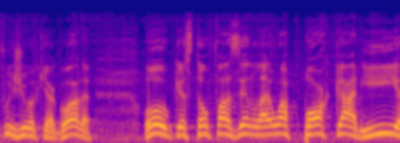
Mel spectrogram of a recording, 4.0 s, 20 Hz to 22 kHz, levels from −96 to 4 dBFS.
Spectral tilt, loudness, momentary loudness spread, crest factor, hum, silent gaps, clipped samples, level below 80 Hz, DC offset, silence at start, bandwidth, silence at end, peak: -7 dB/octave; -20 LUFS; 4 LU; 14 dB; none; none; under 0.1%; -52 dBFS; under 0.1%; 0 s; 13.5 kHz; 0 s; -6 dBFS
